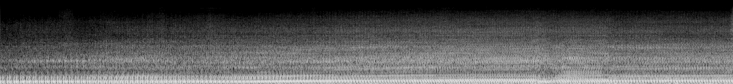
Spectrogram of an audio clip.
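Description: A Ducati 959 Panigale motorcycle being ridden, its engine droning loudly and steadily with the pitch rising as it pulls away, then a brief dip and recovery during a gear change.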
